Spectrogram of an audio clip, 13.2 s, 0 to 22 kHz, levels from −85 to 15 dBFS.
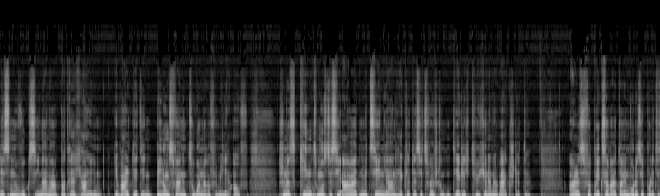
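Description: Speech runs the full length of the recording with a hollow, phasey colour caused by channel delay (comb filtering). One channel arrives a little under a millisecond behind the other, and when the two are folded to mono the shared sound cancels at evenly spaced frequencies, the first dip sitting around 700 Hz. Unlike flanging, these notches never sweep or move, and unlike a plain treble cut, the dullness comes from repeating gaps rather than a single roll-off.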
